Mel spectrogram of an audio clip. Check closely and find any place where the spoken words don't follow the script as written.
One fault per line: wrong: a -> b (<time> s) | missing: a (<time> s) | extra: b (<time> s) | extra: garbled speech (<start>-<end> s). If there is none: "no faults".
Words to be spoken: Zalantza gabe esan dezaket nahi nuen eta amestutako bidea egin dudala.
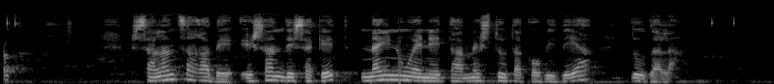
missing: egin (5.8 s)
